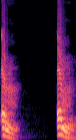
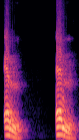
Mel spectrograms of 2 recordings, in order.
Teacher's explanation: normally জিহ্বাটা কিন্তু একদম normally থাকছে এম, বাট এন বলার সময় এন, জিহ্বাটা উপরে চলে যাচ্ছে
